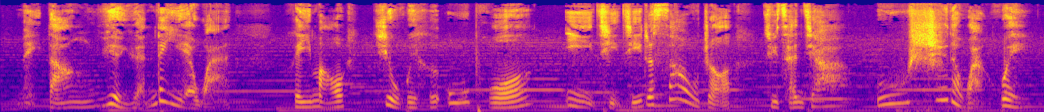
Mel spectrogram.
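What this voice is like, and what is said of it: Mysterious hushed whisper. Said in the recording (Chinese): “神秘的小声说”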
